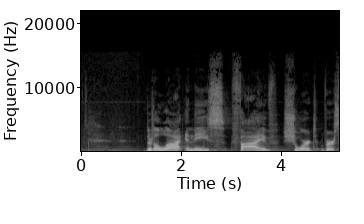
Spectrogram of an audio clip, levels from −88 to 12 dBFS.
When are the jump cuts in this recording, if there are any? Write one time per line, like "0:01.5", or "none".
none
